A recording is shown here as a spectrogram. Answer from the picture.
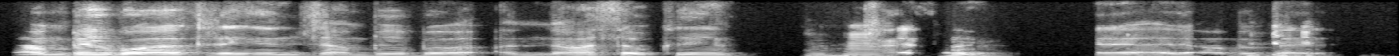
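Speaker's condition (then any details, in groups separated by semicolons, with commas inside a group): Cerebral palsy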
